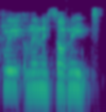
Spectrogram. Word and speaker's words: Lencioni: I can always never pronounce his last name. – Lencioni. – Lencioni. There's five of them. Yeah, if you had a little bit of Italian, so, it would be easier for you, right? – Yeah, I know.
